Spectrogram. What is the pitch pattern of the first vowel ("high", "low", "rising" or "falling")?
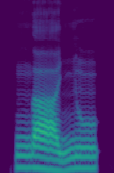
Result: falling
